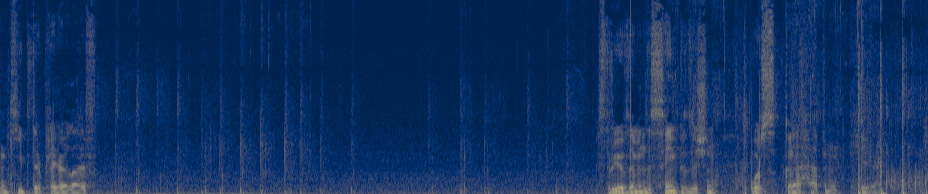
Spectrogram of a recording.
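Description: Footsteps shuffle on sand and dirt.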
